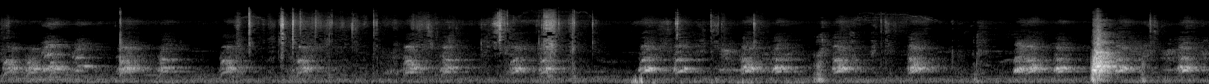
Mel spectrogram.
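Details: A dog rolling about gives a run of short, harmonic yips and barks in quick irregular bursts, some doubled, over a constant high-pitched hiss in the background.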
